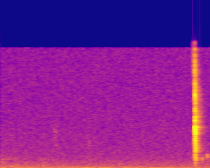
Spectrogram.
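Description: Quiet room tone, then a single sharp click just before the end.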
